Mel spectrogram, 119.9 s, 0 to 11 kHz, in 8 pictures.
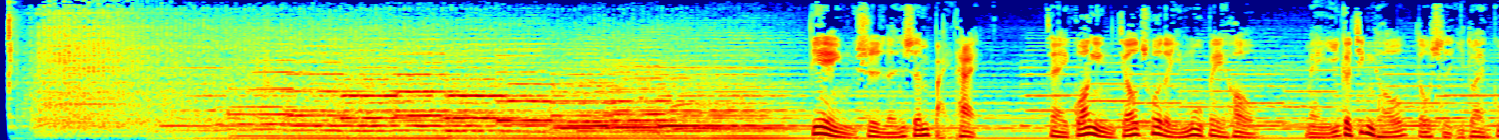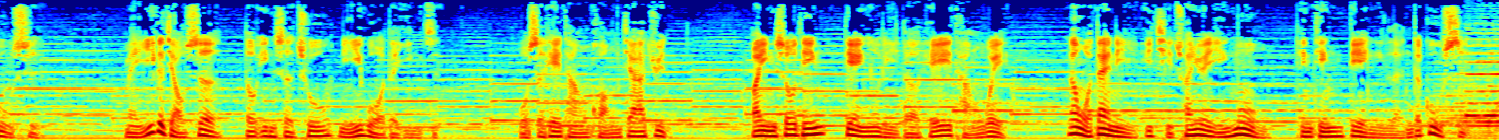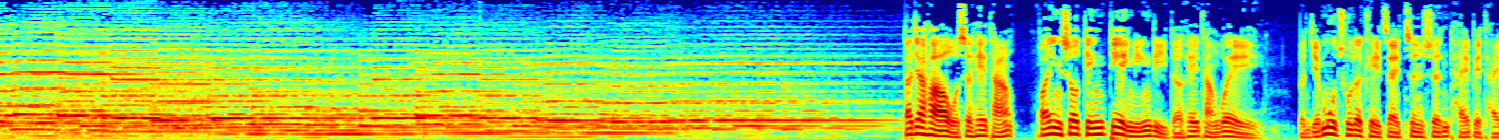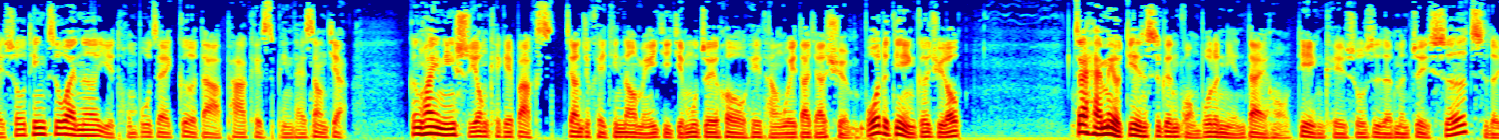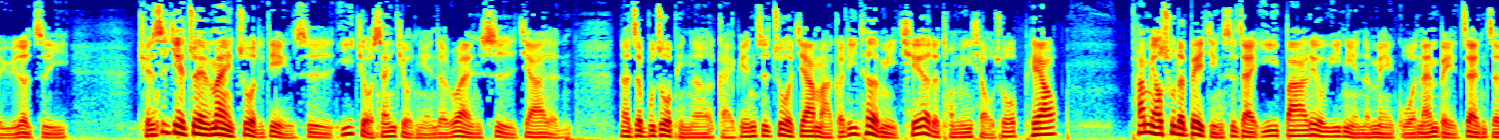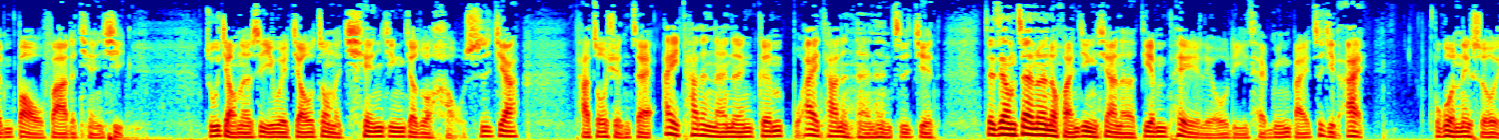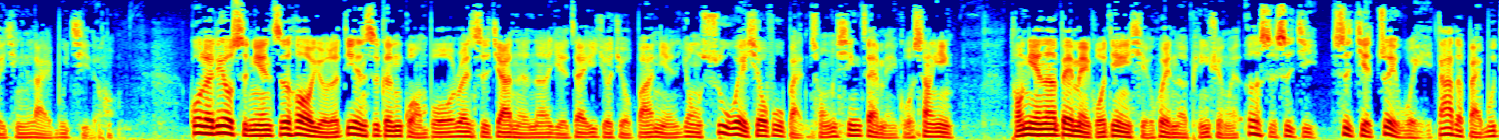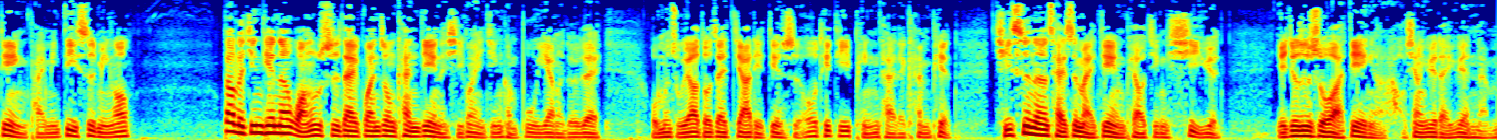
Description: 訪問大綱： 1.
